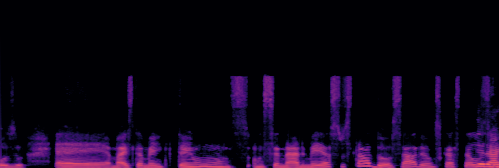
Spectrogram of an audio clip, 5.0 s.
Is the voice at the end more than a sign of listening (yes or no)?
no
